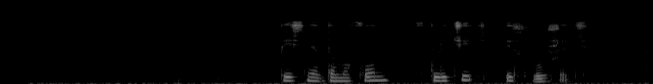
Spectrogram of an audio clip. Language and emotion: Russian, neutral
